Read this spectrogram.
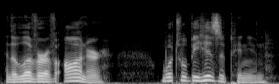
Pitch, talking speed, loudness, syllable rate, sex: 130 Hz, 195 wpm, -17 LUFS, 6.5 syllables/s, male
